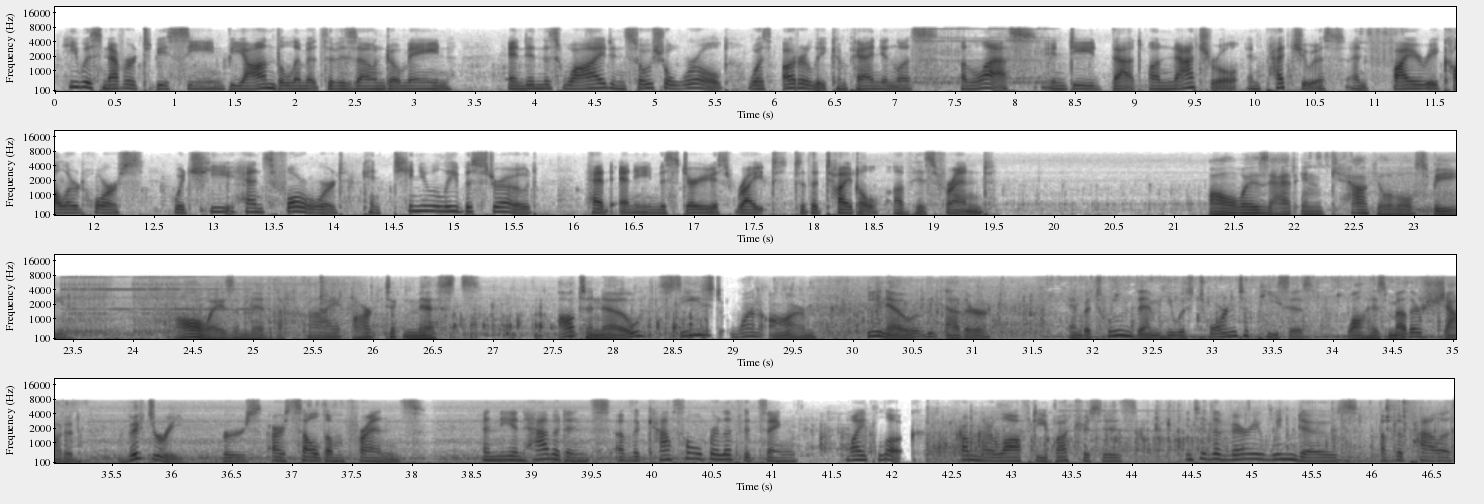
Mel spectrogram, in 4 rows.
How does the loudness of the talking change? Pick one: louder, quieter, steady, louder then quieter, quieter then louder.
steady.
